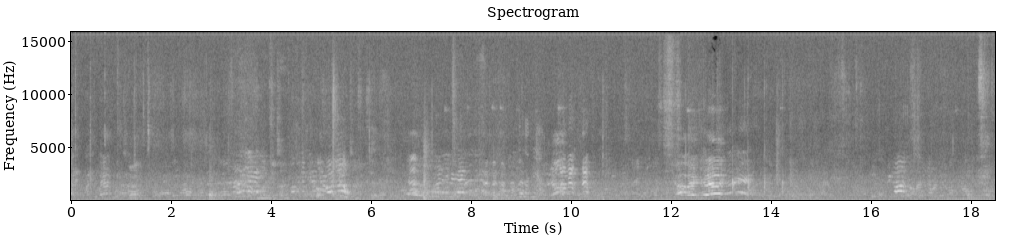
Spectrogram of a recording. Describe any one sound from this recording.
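Spectators on the sideline cheer and call out.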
